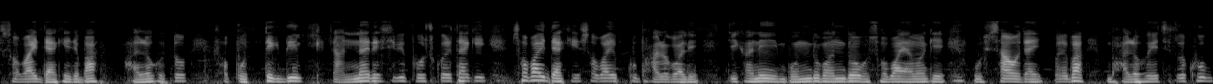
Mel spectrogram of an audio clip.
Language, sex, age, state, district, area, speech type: Bengali, male, 18-30, West Bengal, Nadia, rural, spontaneous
